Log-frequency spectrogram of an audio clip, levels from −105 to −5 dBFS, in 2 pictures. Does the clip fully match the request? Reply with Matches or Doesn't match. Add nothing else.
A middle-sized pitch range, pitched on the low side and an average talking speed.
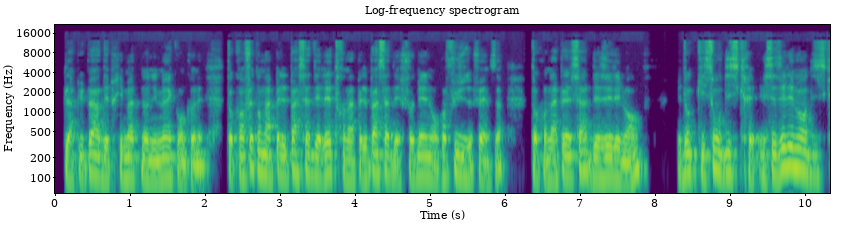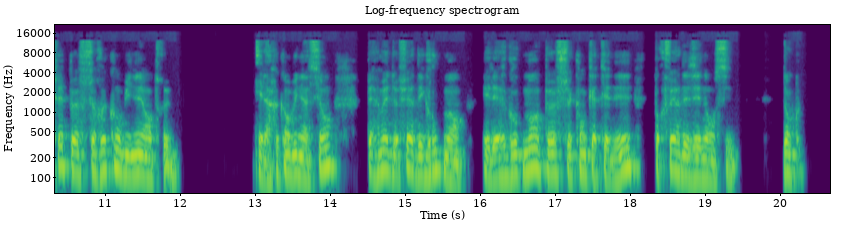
Matches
